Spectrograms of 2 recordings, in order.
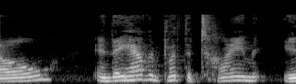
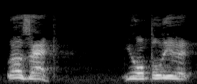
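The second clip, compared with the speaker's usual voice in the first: much higher, amazed mentor voice; excited mentor; 9 semitones higher than usual. Retold or imitated. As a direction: blurt it out like a mentor who finally sees it. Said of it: "he calls me up and he goes".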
